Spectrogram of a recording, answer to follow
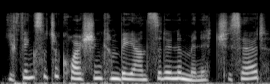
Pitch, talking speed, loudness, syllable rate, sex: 260 Hz, 290 wpm, -14 LUFS, 7.1 syllables/s, female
